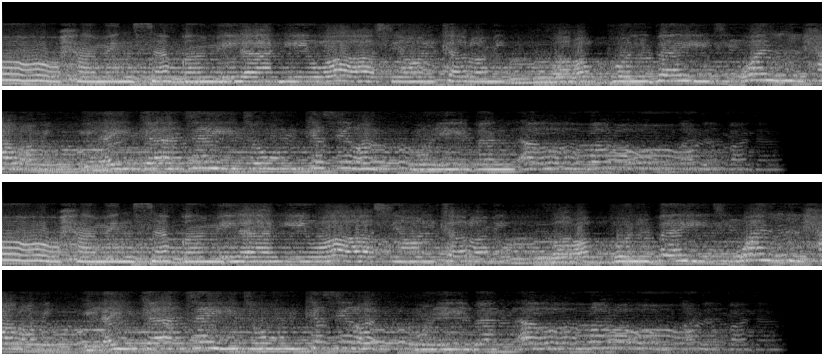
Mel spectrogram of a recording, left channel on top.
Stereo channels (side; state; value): both; normal; correlation 0.64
